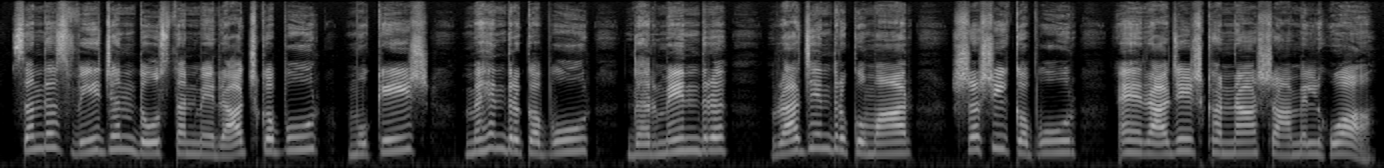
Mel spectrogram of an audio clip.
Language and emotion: Sindhi, neutral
